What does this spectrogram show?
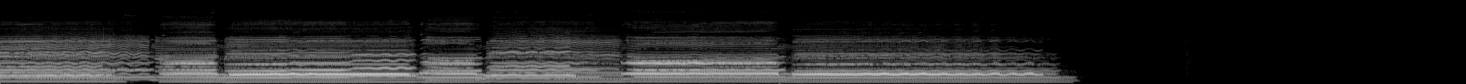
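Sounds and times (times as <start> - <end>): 
voices singing hymns a cappella: 0.0 - 10.8.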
